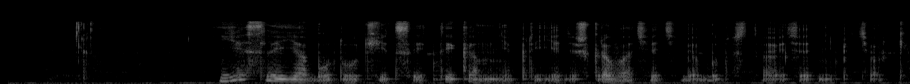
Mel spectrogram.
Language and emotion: Russian, neutral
